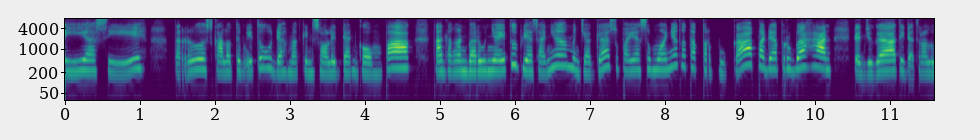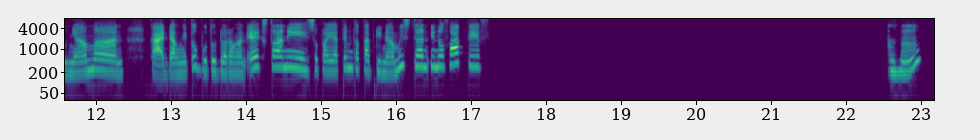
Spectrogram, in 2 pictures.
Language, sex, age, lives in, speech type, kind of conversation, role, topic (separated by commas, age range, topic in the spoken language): Indonesian, female, 20-24, Indonesia, read, expert-assistant, asker, Apa yang dimaksud dengan 'kerja tim' dalam kegiatan operasional bisnis, dan bagaimana hal itu memengaruhi hasil kerja sehari-hari?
